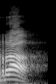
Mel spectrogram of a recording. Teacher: प्रकंपित, क्योंकि जीव की टोन में कंपन होता है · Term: लुंठित व्यंजन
